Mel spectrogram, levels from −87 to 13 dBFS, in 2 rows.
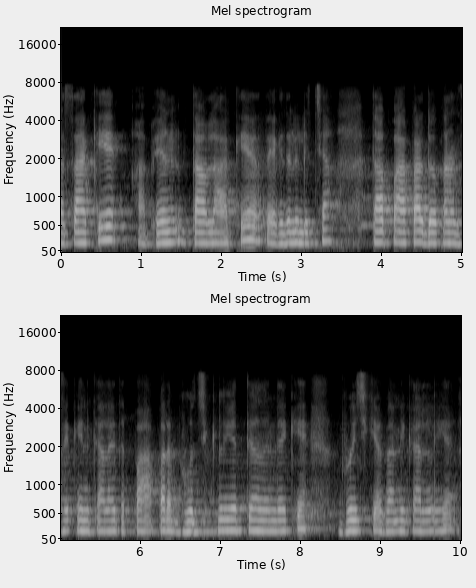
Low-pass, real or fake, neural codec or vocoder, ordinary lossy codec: none; fake; codec, 16 kHz, 2 kbps, FunCodec, trained on Chinese and English, 25 frames a second; none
